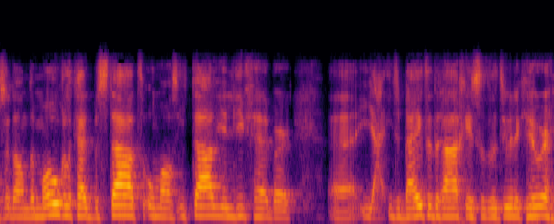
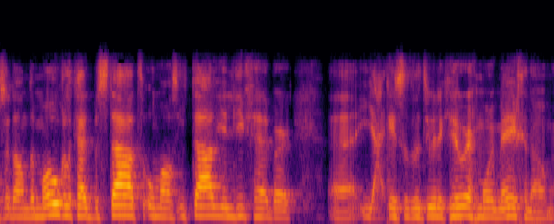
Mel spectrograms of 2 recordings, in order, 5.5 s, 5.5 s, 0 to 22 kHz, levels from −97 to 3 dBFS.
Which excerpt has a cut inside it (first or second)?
second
